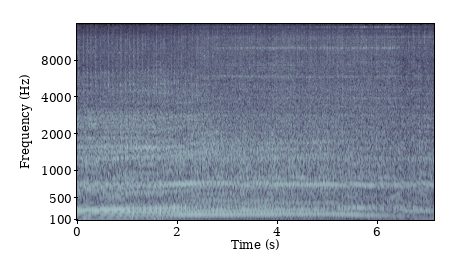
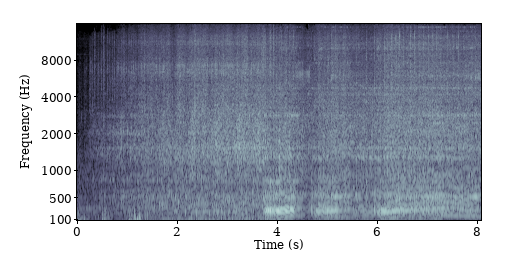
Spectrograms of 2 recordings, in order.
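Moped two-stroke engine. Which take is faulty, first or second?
first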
